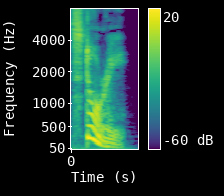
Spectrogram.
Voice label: "story", English

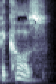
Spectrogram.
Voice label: "because", English

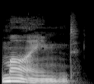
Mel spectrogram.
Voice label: "mind", English

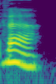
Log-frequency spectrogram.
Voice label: "their", English

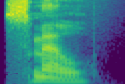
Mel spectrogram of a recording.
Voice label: "smell", English

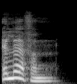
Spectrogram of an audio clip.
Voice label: "eleven", English

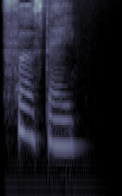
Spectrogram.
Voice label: "Thursday", English

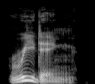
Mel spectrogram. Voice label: "reading", English

